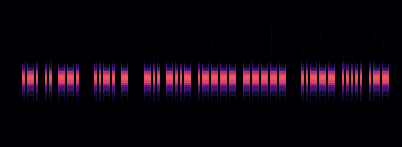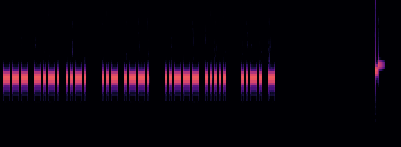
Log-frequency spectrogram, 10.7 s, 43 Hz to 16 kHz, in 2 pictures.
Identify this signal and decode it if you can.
Morse code, heard as a keyed tone, about 40 wpm, 700 Hz. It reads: RIG FT DX10 25W OCF UP 25 FT
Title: Practice QSO - Exchange 2 - Info - 40wpm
